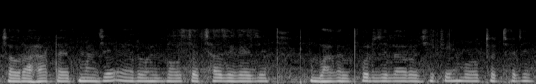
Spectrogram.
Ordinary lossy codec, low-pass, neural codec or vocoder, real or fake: none; 5.4 kHz; codec, 16 kHz, 4 kbps, FreqCodec, larger model; fake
